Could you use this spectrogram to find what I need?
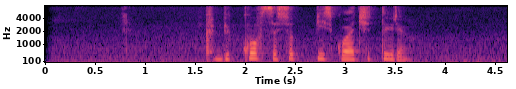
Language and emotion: Russian, angry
